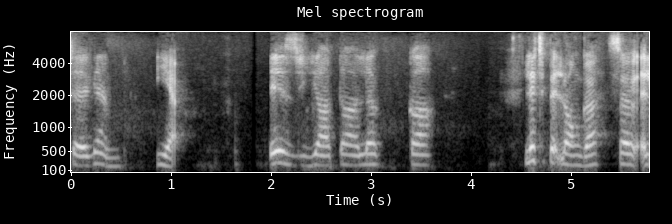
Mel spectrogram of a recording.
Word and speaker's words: يَتَلَقَّى: to read it is put 2 seconds on the end there. Shall I So pronounce it again? yeah, Is yatalaka. little bit longer. So at least 2 seconds. إِذْ يَتَلَقَّى. Is yatalaka.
